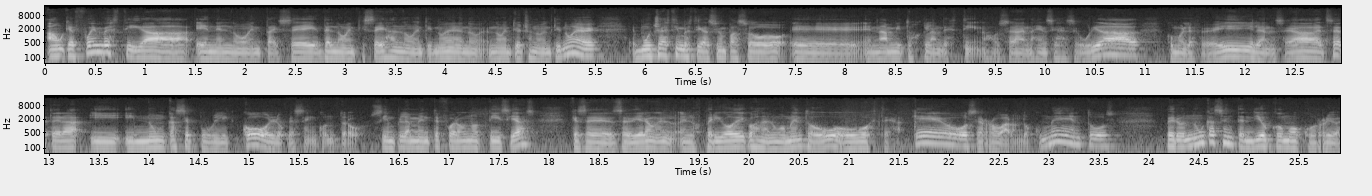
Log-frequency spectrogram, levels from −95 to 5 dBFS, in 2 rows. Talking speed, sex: 160 wpm, male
